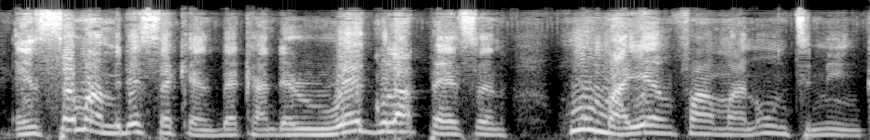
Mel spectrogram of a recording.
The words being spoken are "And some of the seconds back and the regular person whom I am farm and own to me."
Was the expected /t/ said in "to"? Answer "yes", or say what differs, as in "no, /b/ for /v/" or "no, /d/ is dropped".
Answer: yes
